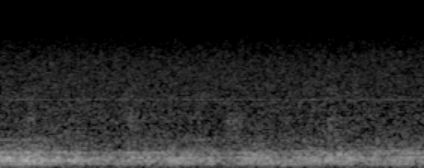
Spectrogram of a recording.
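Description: Low-level steady hiss with a low hum of room noise; no distinct sound events.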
